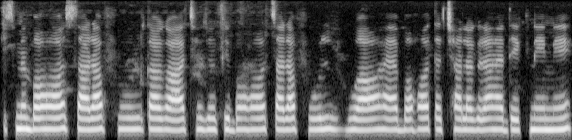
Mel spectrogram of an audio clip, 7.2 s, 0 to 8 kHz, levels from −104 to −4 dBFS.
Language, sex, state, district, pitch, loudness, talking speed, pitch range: Hindi, female, Bihar, Kishanganj, 235 Hz, -17 LUFS, 175 wpm, 230-240 Hz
